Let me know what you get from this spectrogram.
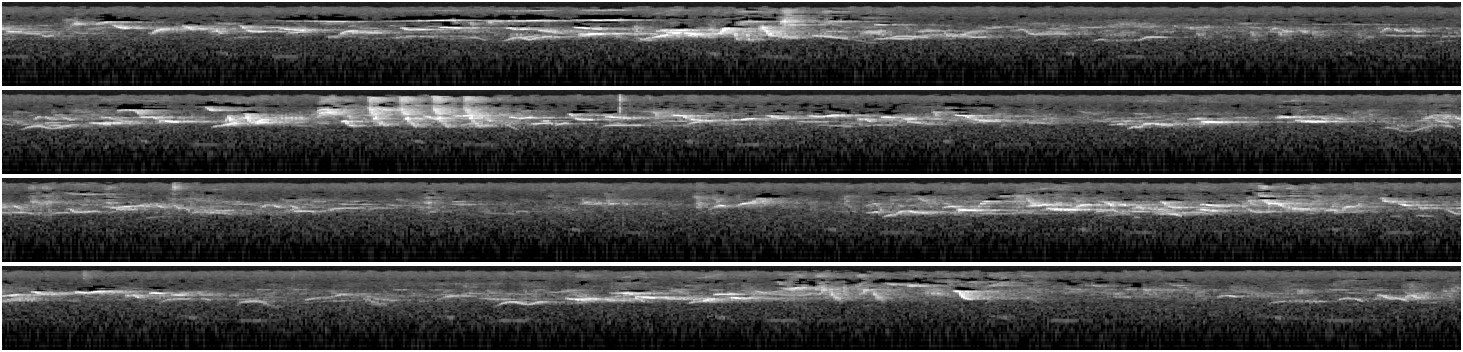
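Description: Faint birds chirping and twittering in bouts of rapid short calls every few seconds, with a few soft clicks.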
